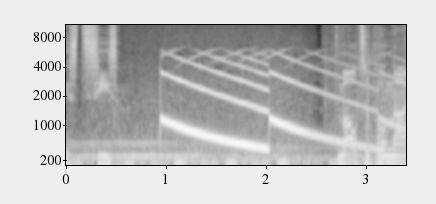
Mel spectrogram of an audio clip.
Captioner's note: siren blaring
